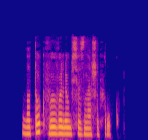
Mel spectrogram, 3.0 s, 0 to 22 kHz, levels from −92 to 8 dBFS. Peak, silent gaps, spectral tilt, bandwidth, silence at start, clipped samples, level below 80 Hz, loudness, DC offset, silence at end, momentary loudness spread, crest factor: -4 dBFS; 2.26-2.33 s; -6.5 dB/octave; 7.8 kHz; 0.45 s; under 0.1%; -62 dBFS; -19 LUFS; under 0.1%; 0.6 s; 15 LU; 16 dB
